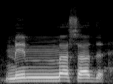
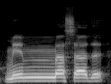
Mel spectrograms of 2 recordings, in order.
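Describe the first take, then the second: First: The n merges fully into the m. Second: The same.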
